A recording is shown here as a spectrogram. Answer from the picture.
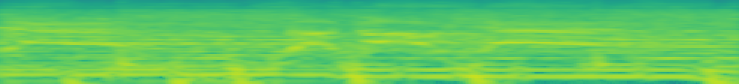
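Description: Heavy rock band playing live: pounding drums and cymbals, distorted electric guitars and screamed vocals.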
